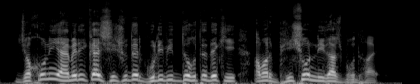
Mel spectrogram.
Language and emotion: Bengali, angry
